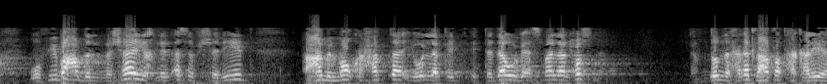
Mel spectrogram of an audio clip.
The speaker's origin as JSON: {"language": "Arabic", "country": "Egypt", "said": "عندنا في مصر لما يقول كلمة كده يقول لك إيه لمؤاخذة"}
